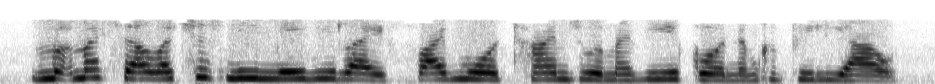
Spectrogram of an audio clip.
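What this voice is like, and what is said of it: Strong dialect, hard to understand. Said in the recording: “that was a little hard because of the dialect”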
